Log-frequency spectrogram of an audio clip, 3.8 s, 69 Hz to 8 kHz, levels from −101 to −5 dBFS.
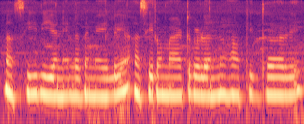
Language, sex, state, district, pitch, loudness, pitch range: Kannada, female, Karnataka, Bangalore, 210 Hz, -15 LUFS, 205-220 Hz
